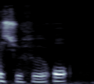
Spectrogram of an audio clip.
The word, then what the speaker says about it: 主夫男: で、えっ、ー、とね、主婦王さんなんですけども、えー、主、夫、男っていう感じでね、その 3 つの漢字で主婦をと読みます。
